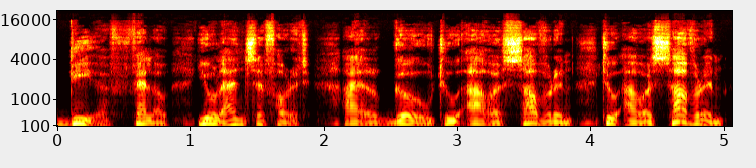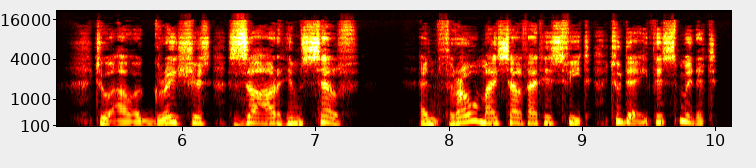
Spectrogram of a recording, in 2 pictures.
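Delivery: high, rising frantic threats; a desperate woman defying the room, pitch climbing; Katerina in a frenzy. Acted. Katerina defying Luzhin, frantic and high.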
